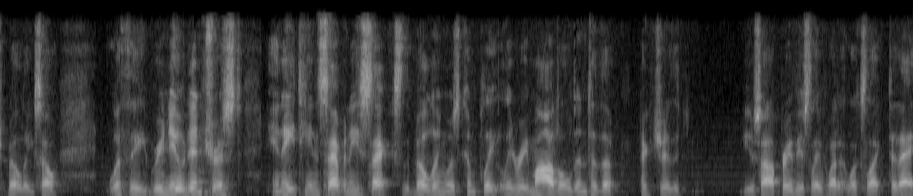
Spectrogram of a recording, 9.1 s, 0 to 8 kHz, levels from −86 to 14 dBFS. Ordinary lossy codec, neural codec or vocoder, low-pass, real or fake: AAC, 48 kbps; none; 7.2 kHz; real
